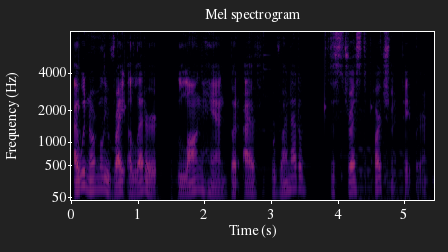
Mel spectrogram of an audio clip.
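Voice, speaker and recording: A man voicing a haughty, old-fashioned gentleman in a game, speaking in a prim, theatrical way. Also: mid-range voice, animated, normal speed, close to an everyday voice. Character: pompous old-fashioned man with Victorian airs.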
